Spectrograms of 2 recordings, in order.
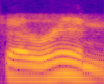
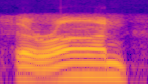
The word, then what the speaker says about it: Theron: and by the way you can pronounce Charlize Theron it's Erin not Sauron and I thought well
